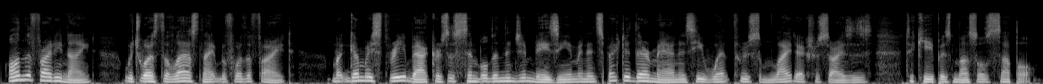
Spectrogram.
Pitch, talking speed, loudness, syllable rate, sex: 130 Hz, 200 wpm, -20 LUFS, 5.7 syllables/s, male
